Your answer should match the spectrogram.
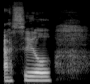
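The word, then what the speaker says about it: acyl: One of the most common class of the signaling molecules is ail asil. I'm that's how I'm going to pronounce it.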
